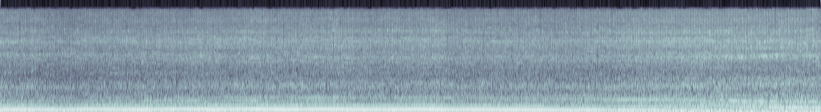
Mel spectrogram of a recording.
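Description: Truck engine running steadily under way, a constant hum that eases slightly near the end.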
